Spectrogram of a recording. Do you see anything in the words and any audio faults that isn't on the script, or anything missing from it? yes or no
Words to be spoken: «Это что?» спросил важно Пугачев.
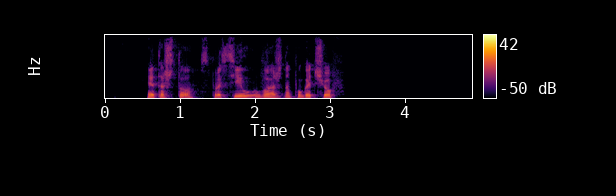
no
